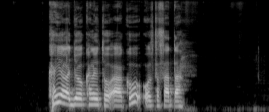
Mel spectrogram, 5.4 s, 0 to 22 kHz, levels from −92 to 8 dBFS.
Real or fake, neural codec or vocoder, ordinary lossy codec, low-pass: real; none; none; none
